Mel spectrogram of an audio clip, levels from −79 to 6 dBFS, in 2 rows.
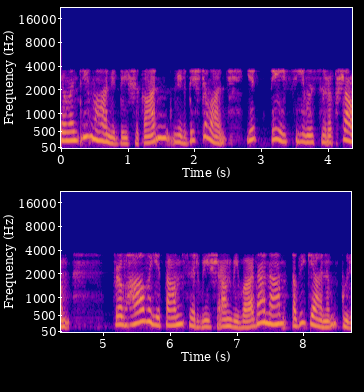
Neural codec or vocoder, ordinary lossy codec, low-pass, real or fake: vocoder, 22.05 kHz, 80 mel bands, HiFi-GAN; none; 3.6 kHz; fake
